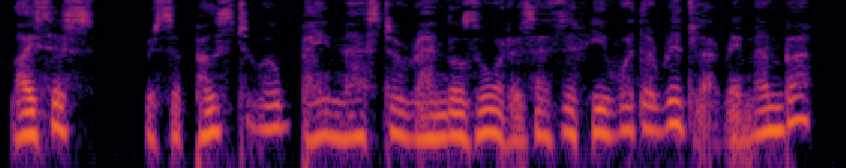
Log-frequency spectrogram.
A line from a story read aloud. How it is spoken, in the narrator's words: Artan said urgently under his breath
